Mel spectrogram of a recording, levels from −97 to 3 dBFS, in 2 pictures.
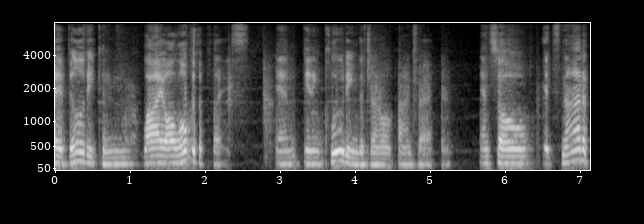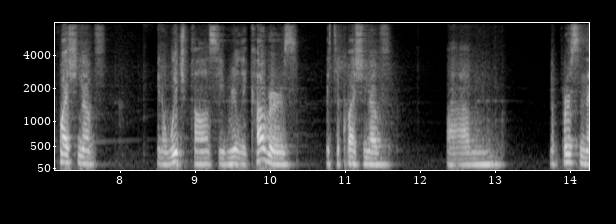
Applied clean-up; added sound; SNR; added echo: neural mask model RNNoise.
